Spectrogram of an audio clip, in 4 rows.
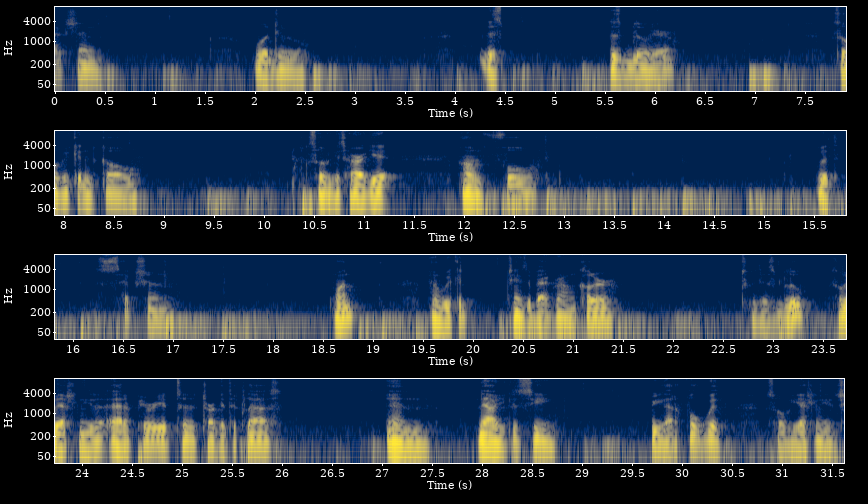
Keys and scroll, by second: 9.8 shift+Return, 10.4 shift+7, 19.0 shift+space, 19.1 shift+[, 19.2 shift+Return, 22.4 super+v, 23.1 super+;.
